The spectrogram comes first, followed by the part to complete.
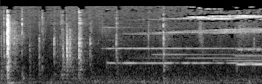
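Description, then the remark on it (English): A front door in a house entryway rattles and clicks open in a quick flurry of knocks, then wind chimes ring out as the door opens, with several bright, sustained tones that shimmer and linger, with no talking. “And then opens it up, and just the wind chime noise as the door opens up.”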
